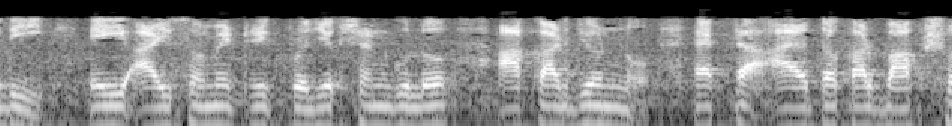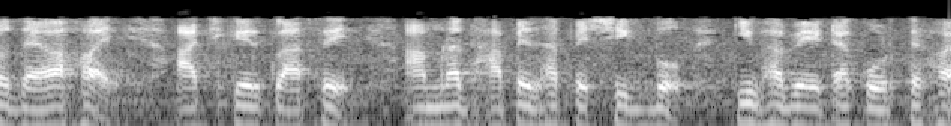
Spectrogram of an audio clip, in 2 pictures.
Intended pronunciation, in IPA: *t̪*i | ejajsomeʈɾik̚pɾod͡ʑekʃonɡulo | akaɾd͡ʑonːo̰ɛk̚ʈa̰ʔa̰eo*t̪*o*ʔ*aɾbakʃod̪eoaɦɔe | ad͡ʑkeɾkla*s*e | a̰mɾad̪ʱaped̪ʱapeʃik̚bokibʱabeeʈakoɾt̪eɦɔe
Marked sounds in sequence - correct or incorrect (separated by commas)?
incorrect, correct, incorrect, correct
